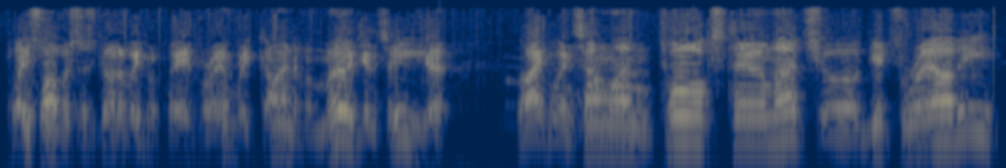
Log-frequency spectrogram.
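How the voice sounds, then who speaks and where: Radio drama casting: sly rural bully feigning innocence, highish gravelly voice, folksy. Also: male voice, animated, normal speed, a little mellow. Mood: sly mock innocence. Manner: folksy, colloquial, mock-polite. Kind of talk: old-time radio drama acting. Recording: dull lo-fi old radio recording.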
